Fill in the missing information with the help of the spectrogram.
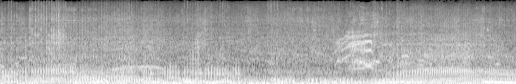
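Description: Lifted ATV engine revving hard, its pitch rising and falling as the machine wheelies through a muddy water hole.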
